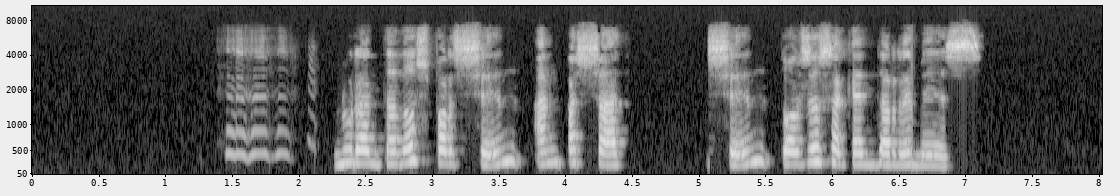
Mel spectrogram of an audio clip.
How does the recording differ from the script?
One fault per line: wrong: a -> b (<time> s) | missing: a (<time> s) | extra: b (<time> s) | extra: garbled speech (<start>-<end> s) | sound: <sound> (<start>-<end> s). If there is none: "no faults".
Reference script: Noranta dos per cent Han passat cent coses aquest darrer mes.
sound: laugh (1.4-2.2 s)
